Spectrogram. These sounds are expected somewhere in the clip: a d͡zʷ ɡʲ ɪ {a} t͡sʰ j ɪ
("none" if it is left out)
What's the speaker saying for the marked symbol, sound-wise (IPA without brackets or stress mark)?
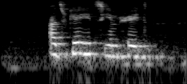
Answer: i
